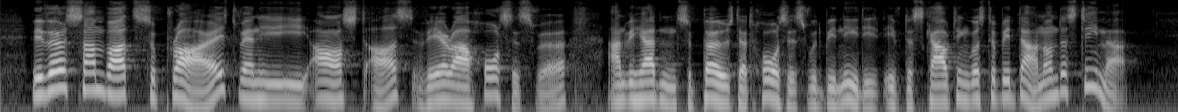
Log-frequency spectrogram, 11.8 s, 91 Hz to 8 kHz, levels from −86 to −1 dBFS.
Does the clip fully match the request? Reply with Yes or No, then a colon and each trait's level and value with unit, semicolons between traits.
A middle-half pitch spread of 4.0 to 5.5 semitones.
Yes: average, 4.5 semitones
